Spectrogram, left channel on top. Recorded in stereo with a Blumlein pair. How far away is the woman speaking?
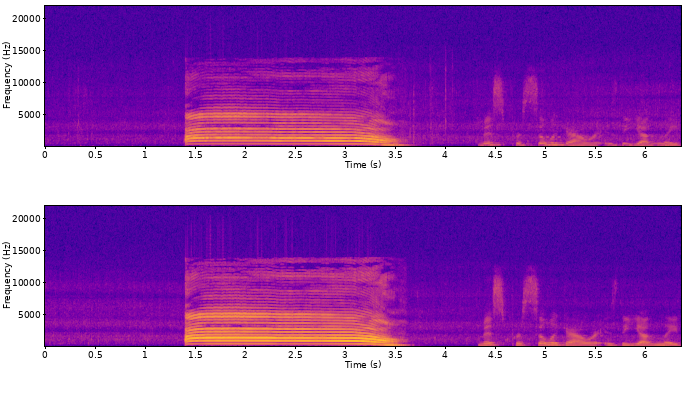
About 1.1 m.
